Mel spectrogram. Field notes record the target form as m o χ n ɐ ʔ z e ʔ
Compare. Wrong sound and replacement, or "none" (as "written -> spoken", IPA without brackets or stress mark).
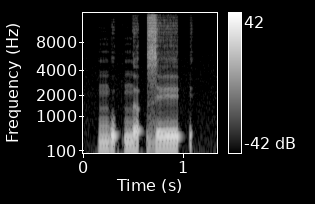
χ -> ʔ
